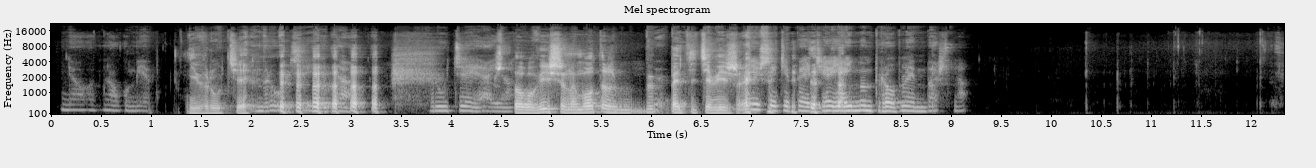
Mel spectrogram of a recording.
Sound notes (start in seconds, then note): 2.0 laughs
